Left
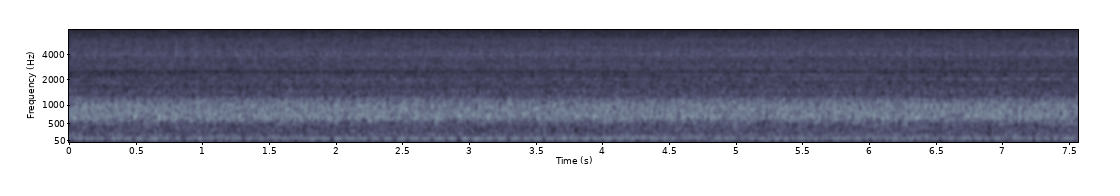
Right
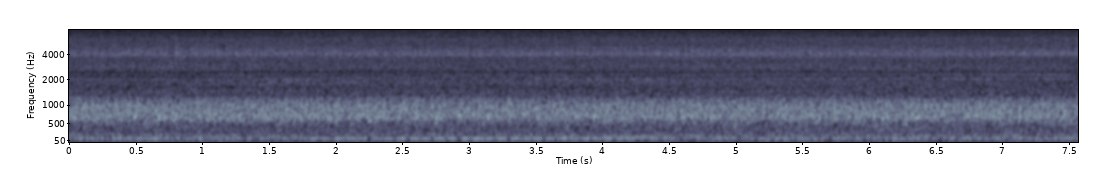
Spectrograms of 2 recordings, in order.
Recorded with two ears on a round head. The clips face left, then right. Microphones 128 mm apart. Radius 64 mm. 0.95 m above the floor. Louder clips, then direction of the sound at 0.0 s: Even; 5° right (ahead or behind).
